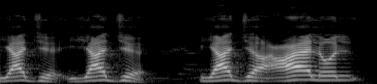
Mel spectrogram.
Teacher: अब यहाँ पे जीम के ऊपर कलकला ज़ाहिर करना है, यज आ नहीं करेंगे, हमने पढ़ना है यज यज यजअलुल, जीम के ऊपर कलकला ज़ाहिर करें, यजअलुल।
